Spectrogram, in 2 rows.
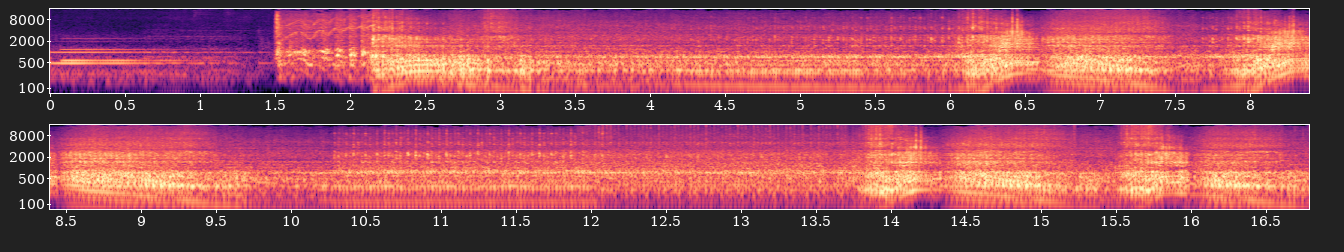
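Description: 2020 Chevrolet Corvette C8 Stingray's 6.2-litre LT2 V8 firing up about a second and a half in. It then idles steadily and is revved four times, each rev rising and falling quickly, heard from behind at the quad exhaust tips.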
